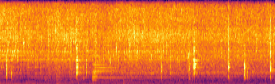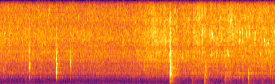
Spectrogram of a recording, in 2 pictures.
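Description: Chopped onion sizzles steadily in hot oil in a pan, with a few sharp clicks and scrapes of a utensil stirring through the frying, close and alone.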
